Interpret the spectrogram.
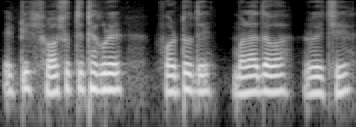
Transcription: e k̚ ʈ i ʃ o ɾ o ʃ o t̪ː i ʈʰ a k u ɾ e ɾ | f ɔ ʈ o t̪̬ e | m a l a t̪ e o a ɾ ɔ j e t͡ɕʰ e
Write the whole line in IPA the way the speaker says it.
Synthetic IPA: e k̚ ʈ i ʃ ɔ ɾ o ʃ o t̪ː i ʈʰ a k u ɾ e ɾ | f ɔ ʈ o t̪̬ e | m a l a d̪ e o a ɾ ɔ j e t͡ɕʰ e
